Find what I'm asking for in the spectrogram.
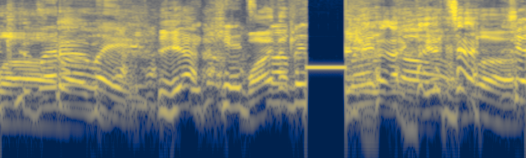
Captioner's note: beep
